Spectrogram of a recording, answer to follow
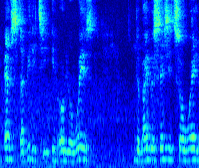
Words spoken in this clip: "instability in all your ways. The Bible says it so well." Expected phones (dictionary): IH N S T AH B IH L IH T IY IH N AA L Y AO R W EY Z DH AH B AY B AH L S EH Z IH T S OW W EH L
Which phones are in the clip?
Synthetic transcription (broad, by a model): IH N S T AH B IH L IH T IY IH N AA L Y AO R W EY Z DH AH B AY B AH L S EH Z IH T S OW W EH L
